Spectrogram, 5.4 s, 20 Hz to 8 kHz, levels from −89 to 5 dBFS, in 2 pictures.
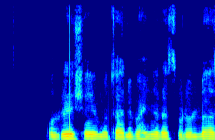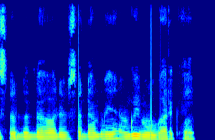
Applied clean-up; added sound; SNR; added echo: none; none; none; none.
